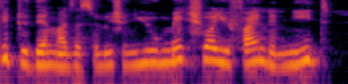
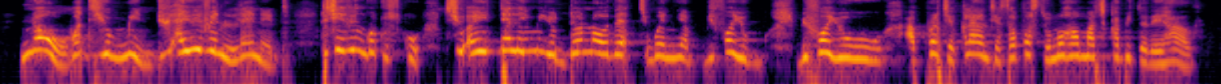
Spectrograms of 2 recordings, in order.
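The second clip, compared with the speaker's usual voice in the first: loud, high voice raised in demanding disbelief; 8 semitones higher, 6 dB louder than usual. Acting out what a man said to the speaker, retelling a raised voice. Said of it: "raising his voice".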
